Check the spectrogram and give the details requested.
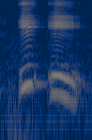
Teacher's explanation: ఇ ఈ ఉచ్చారణ స్థానము తాలు ఆభ్యంతర ప్రయత్నం వివృతం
